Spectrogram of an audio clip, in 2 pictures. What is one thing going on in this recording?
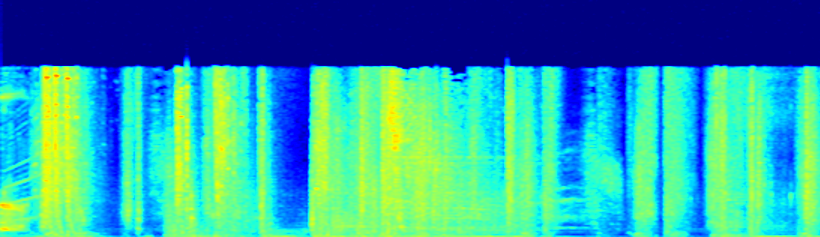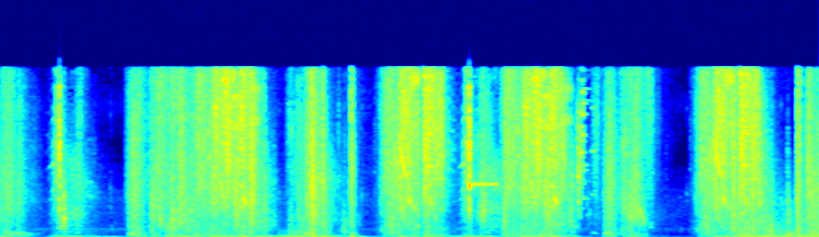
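Game fighters clash with punchy hits and whooshes.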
